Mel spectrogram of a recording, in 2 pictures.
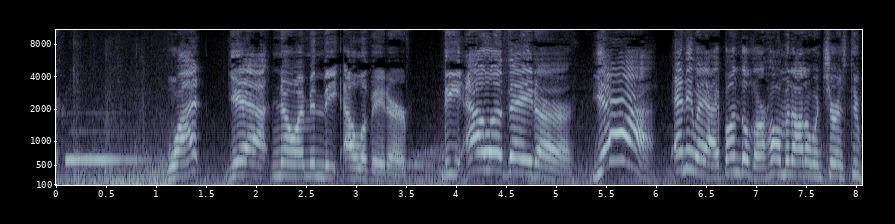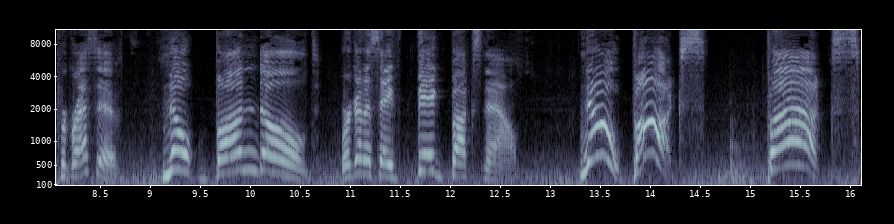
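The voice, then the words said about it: Loud shouting phone-call voice. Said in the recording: “my impression of a person having a phone conversation in the elevator”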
